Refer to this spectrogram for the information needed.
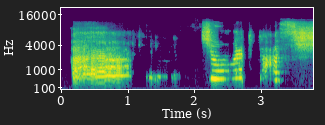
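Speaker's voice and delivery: very high, horrible, hissing witch shriek. Reading a story aloud, voicing the tricked witches: hissing, horrible witch shriek. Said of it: "shrieked the witches in hissing, horrible, shrieking".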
